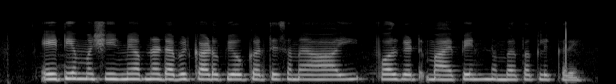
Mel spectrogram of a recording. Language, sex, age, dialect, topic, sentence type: Hindi, female, 25-30, Hindustani Malvi Khadi Boli, banking, statement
